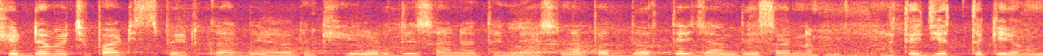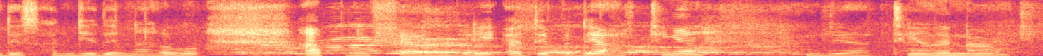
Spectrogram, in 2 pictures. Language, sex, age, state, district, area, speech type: Punjabi, female, 30-45, Punjab, Bathinda, rural, spontaneous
